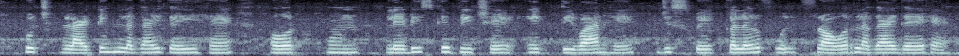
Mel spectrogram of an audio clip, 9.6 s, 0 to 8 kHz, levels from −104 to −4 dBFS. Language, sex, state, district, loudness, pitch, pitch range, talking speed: Hindi, female, Andhra Pradesh, Anantapur, -18 LUFS, 190 Hz, 180-200 Hz, 125 wpm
